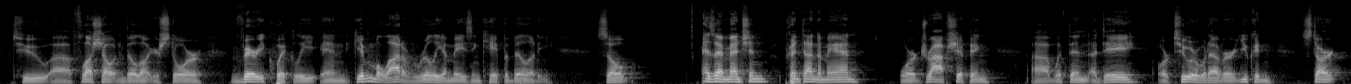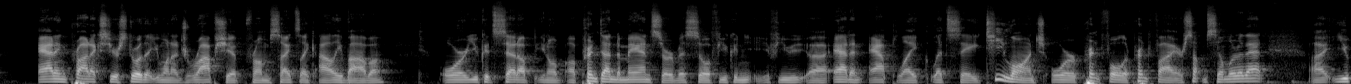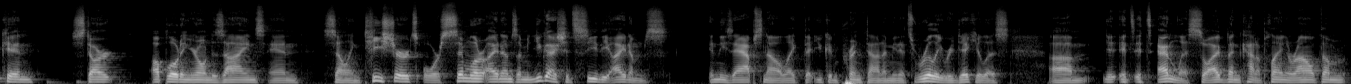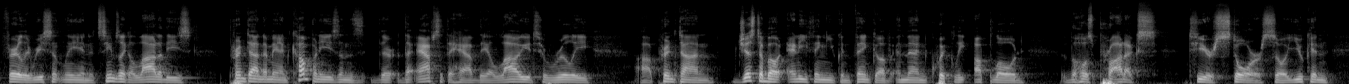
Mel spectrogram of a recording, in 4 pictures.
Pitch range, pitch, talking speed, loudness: 95-115 Hz, 105 Hz, 210 wpm, -26 LUFS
